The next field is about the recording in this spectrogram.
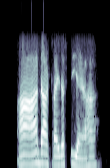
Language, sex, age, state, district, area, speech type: Dogri, male, 18-30, Jammu and Kashmir, Samba, rural, conversation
